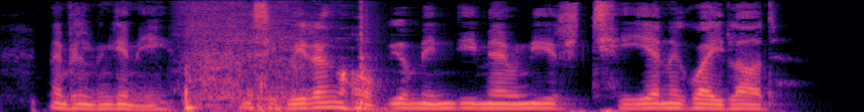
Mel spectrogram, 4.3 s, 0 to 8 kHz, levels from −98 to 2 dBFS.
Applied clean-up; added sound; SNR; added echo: classical method log-MMSE.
